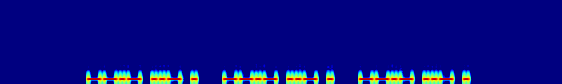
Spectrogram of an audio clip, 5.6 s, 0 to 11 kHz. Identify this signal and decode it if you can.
Morse code, heard as a keyed tone, about 30 wpm, 700 Hz. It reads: QUE QUE QUE
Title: Multi-letter Phonemes Repeated 3x 30wpm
